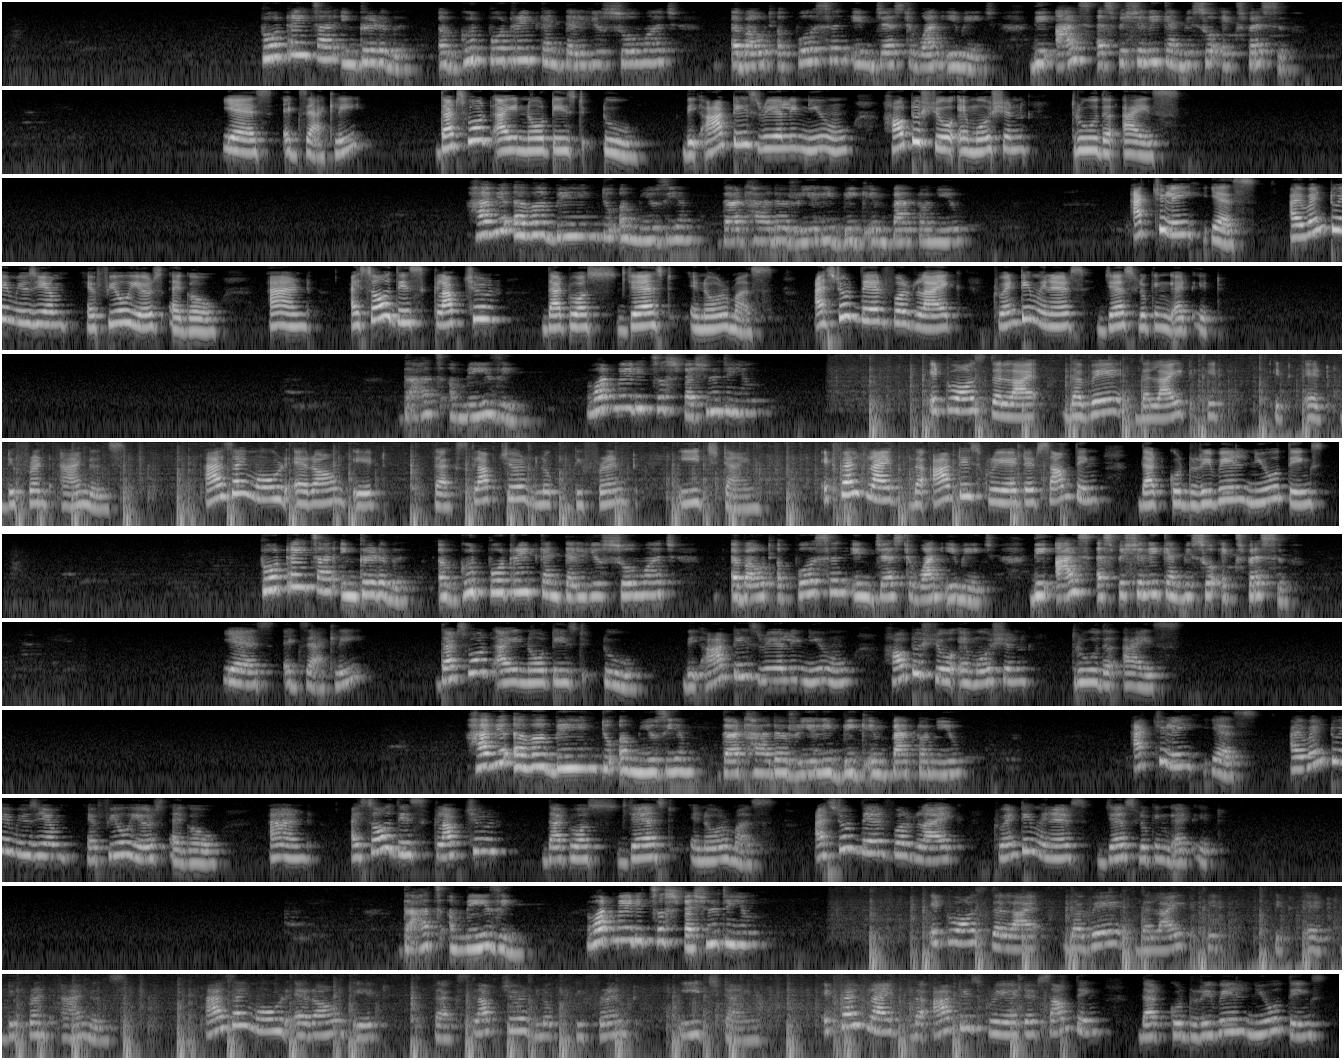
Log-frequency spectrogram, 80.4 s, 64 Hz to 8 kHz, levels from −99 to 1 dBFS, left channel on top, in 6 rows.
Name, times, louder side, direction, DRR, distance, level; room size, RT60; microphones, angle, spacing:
voice 1, 2.6-4.1 4.4-6.7 7.3-12.9 31.5-33.8 34.0-36.4 57.6-58.9 59.4-61.2, right 4 dB, 55° right, 0.5 m, -34 dB
voice 2, 15.6-17.0 17.7-19.1 19.4-19.8 20.2-21.9 22.2-23.6 24.1-25.1 38.1-39.3 39.7-42.3 42.9-43.3 43.7-45.1 45.6-46.8 47.1-47.8 48.3-49.7 50.1-52.3 62.9-64.0 64.2-65.8 66.3-68.2 69.0-70.7 71.3-73.3 73.8-74.6 75.2-78.0 78.4-80.2, left 6 dB, 60° left, 0.3 m, -33 dB
sound 1, 61.8-77.6, equal, 45° left, 0.9 m, -47 dB
3.2 x 2.1 x 2.3 m
head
